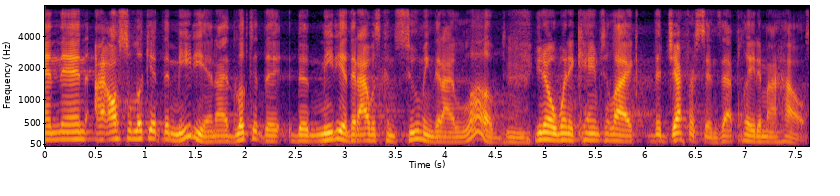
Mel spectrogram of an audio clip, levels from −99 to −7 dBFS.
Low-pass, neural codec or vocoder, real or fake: 7.2 kHz; none; real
